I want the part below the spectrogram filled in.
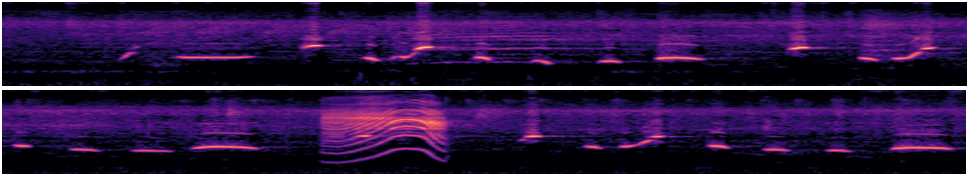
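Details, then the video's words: A pet ringneck parakeet (mithu) gives a quick run of short whistled notes, falling and rising, with one louder, harsher arched squawk midway. "parrot talking mithu | parrot sound"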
